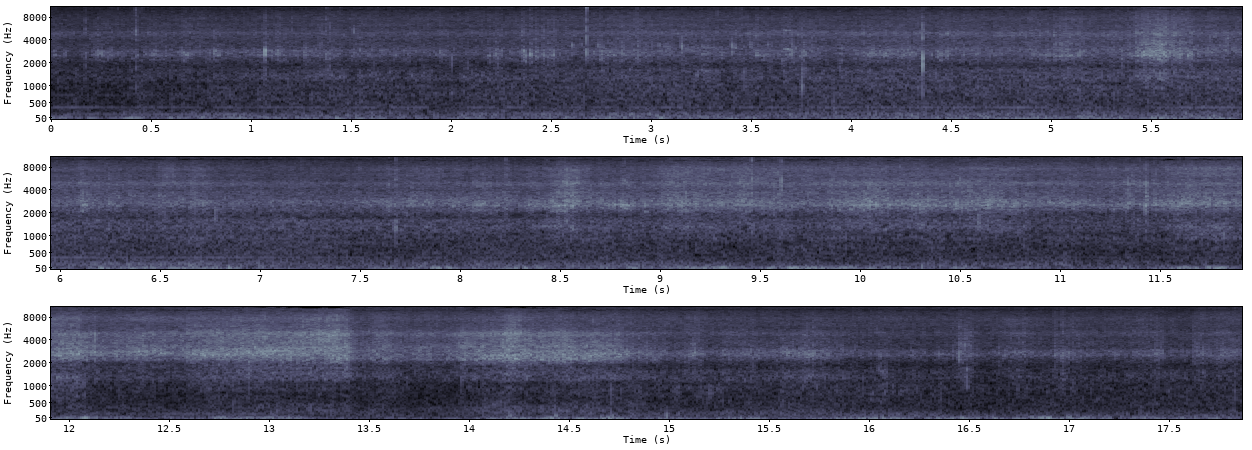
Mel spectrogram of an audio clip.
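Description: Skis sliding and hissing over snow, growing louder about halfway through as the skier picks up speed, with a low wind rumble on the microphone.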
